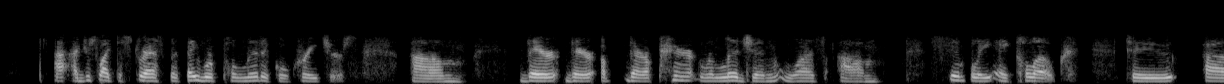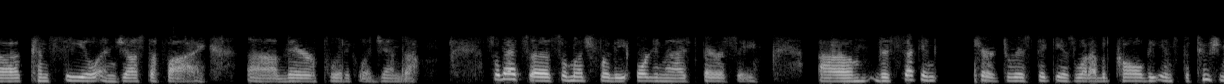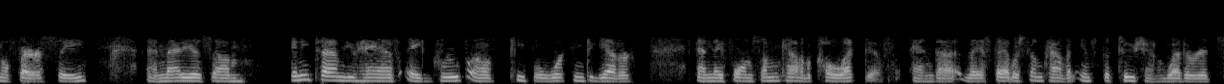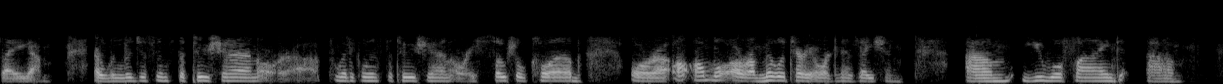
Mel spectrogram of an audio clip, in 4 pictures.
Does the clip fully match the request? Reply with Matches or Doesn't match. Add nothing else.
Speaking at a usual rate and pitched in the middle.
Doesn't match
